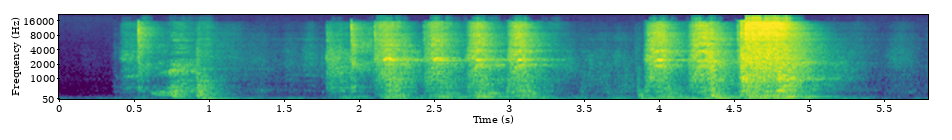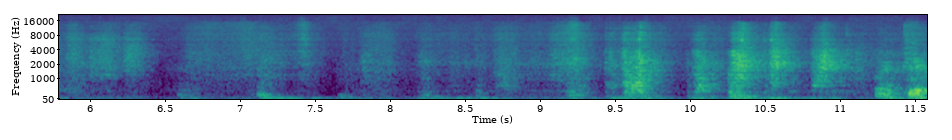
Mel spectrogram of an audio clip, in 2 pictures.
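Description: A power driver sends screws into a bedroom wardrobe panel in short bursts of rasping, ratcheting whirr with pauses between them, and quieter clicks and handling noise follow.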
